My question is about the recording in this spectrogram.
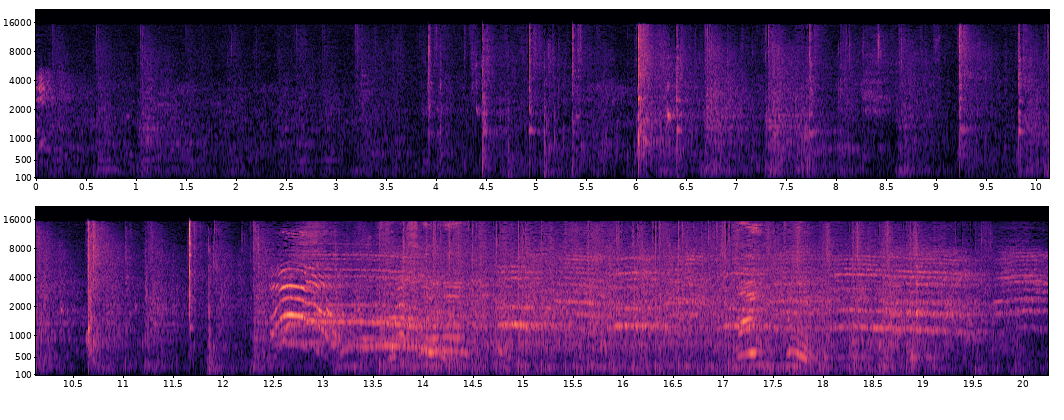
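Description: A fast badminton rally: a string of sharp racket strikes on the shuttlecock and footfalls on the court, each strike a crisp knock, ending about twelve seconds in. Loud shouts and cheering from the hall follow the point.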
